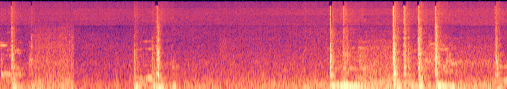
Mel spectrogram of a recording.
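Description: Someone types on a computer keyboard in quiet bursts of soft, close key clicks with short pauses between them.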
